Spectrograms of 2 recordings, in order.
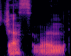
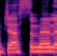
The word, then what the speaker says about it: Jessamyn: I'm like, if you say Lauren the right way, it sounds like Jessamyn.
